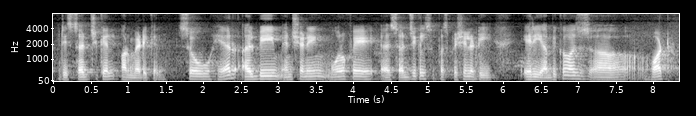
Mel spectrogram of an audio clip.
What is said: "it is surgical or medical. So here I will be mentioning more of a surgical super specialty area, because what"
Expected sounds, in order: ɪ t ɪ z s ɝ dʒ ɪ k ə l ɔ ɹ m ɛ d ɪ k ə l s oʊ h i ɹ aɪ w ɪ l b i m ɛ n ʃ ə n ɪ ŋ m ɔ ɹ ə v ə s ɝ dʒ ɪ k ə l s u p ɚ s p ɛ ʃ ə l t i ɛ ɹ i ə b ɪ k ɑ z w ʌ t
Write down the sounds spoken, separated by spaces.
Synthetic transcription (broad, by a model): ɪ t ɪ z s ɝ dʒ ɪ k ə l ɔ ɹ m ɛ d ɪ k ə l s oʊ h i ɹ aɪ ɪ l b i m ɛ n ʃ ə n ɪ ŋ m ɔ ɹ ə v ə s ɝ dʒ ɪ k ə l s u p ɚ s p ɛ ʃ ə l t i ɛ ɹ i ə b ɪ k ɑ z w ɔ t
